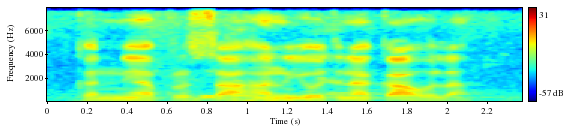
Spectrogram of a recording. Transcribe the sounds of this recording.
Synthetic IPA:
kənːjapɾəsaːɦənjoːd͡ʒnakaɦoːlaː

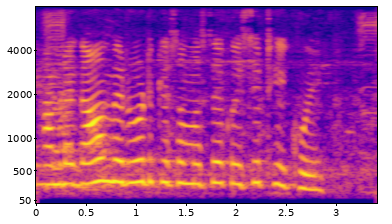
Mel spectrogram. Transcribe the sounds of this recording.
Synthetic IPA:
ɦəmɾeɡaːʊmẽɾoːɖkesəməsjakoːɪseʈʰiːkɦoi

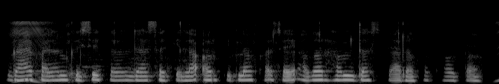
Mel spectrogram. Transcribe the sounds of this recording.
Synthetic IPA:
ɡajpaɽənkəɪsekəɾəld͡ʒasəkelaʔɔːɾkit̪nakʰəɾt͡ʃaiʔəɡəɾɦəmd̪əsɡa̰ɾəkʰət̪ɦawt̪a

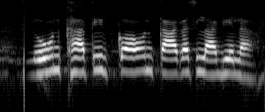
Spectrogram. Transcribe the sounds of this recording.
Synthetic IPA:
lonkʰat̪iɾkɔnkaɡət͡ʃlaɡela

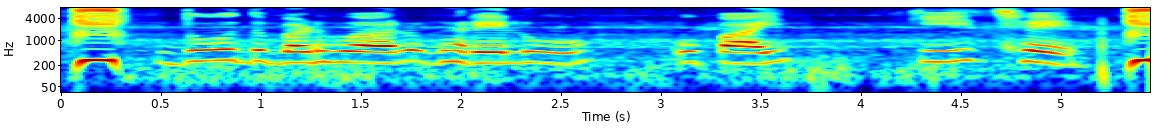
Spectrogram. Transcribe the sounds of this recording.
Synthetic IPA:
d̪uːd̪ʱbəɽ̤wəɾɡʱəɾelu | upai | kit͡ʃʰe

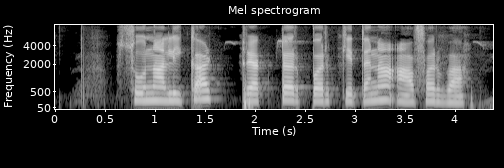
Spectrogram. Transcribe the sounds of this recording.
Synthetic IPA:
sonalikaʈɾɛk̚ʈəɾpəɾket̪naʔafəɾba

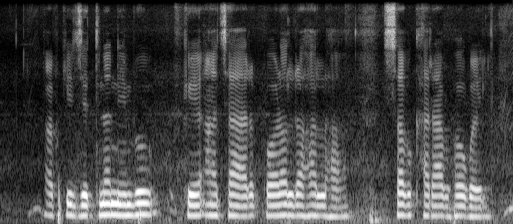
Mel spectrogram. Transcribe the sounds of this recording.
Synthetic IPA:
əbkid͡ʒet̪nanimbukeʔãt͡ʃaɾpəɽəlɾəɦəlɦəsəbʱkʰəɾabɦoɡəɪl

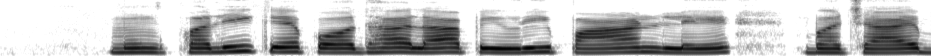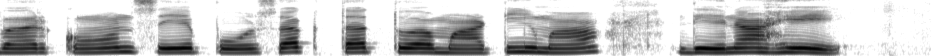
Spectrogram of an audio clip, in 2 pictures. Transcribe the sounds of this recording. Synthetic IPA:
mʊ̃ŋɡpʰəlikepɔːd̪ʱalapewɾipaːnlebət͡ʃaːebəɾkɔːnsepoːsəkt̪ət̪wəmaːʈimãd̪eːnaɦɛː

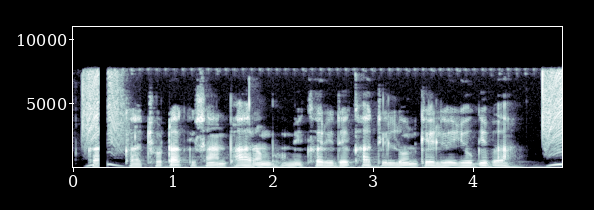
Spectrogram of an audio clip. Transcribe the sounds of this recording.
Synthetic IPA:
kakat͡ʃʰoːʈakɪsaːnpʰaːɾəmbʱuːmikʰəɾiːd̪ekʰaːt̪iloːnkeliejoːɡɪbaː

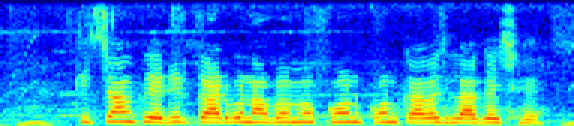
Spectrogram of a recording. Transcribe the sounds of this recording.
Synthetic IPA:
kit͡ʃankɾeɖiʈkaɾɖbənabɛmekɔnkɔnkaɾəd͡ʒlaɡɛt͡ʃʰɛ

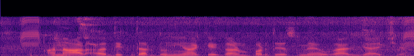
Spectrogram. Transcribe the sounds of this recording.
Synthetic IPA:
ə̰naːɽəd̪ʱɪkt̪əɾd̪ʊnijakeɡʱəɽ̃pɾd̪eːʃmẽʊɡaːld͡ʒaːet͡ʃʰɛː

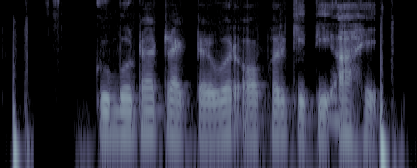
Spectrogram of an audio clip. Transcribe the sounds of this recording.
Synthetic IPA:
kuboʈaʈɾæk̚ʈəɾʋəɾʔɔ̰fəɾkit̪iːʔaɦe

